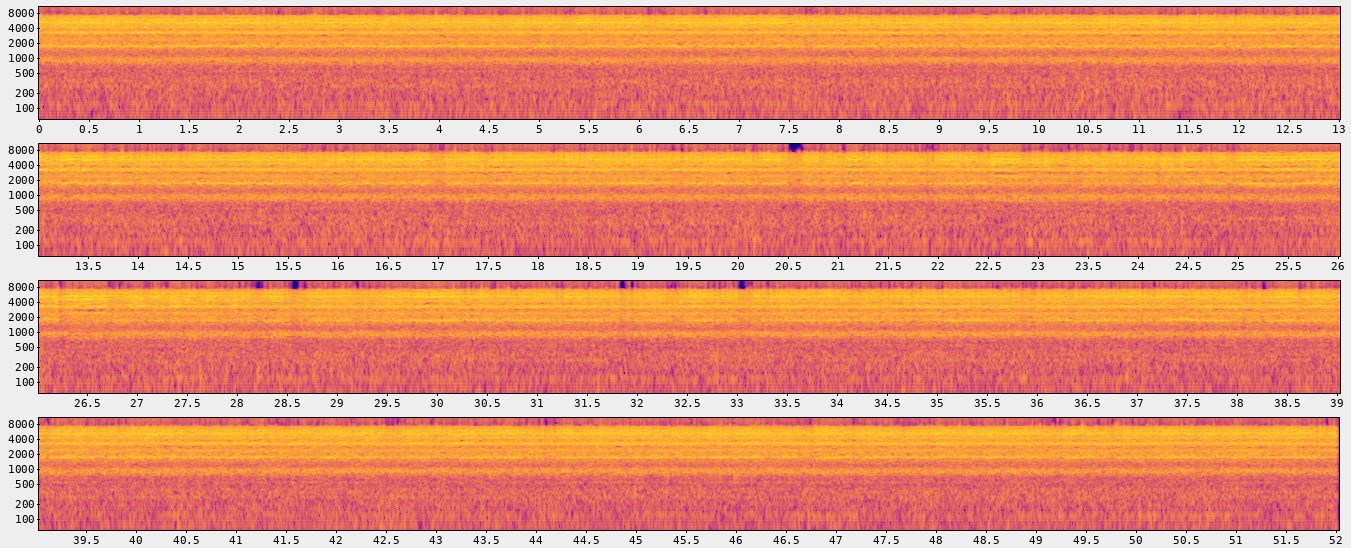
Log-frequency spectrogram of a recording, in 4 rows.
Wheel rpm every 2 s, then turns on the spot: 230, 240, 230, 240, 230, 230, 230, 230, 230, 230, 230, 230, 230, 220, 230, 230, 230, 230, 230, 230, 230, 230, 230, 230, 240, 240.
none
